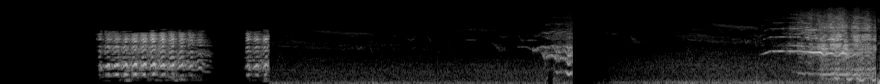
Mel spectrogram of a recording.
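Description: A mouflon bleats, a long wavering call about a second in and a short one just after. Then a horse whinnies, briefly around five seconds in and loudly, falling in pitch, near the end.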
